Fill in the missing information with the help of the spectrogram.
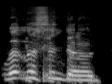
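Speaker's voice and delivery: high mock outrage through laughter; laughing accusation. Real, not acted. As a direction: blame him playfully. Mock blaming friend.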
